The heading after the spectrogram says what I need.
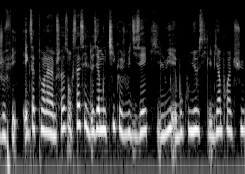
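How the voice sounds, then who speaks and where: Her pace is fairly quick. The woman's voice is somewhat breathy. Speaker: beauty YouTuber. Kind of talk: casual tutorial talk to camera.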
